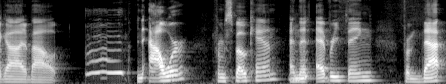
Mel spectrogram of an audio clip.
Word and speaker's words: Spokane: like a castle OD I'm going to correct you there you're saying it wrong it's Spokane fry that's you're not there anymore you don't have to say it the wrong way thank God Spokan Spokan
